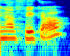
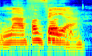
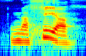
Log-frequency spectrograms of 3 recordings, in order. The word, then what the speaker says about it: Jackie Nafia: I had to rehearse it so I could pronounce it on the night. Nafia. Nafia. Yeah. There we go. Jackie Nafia for reactive.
